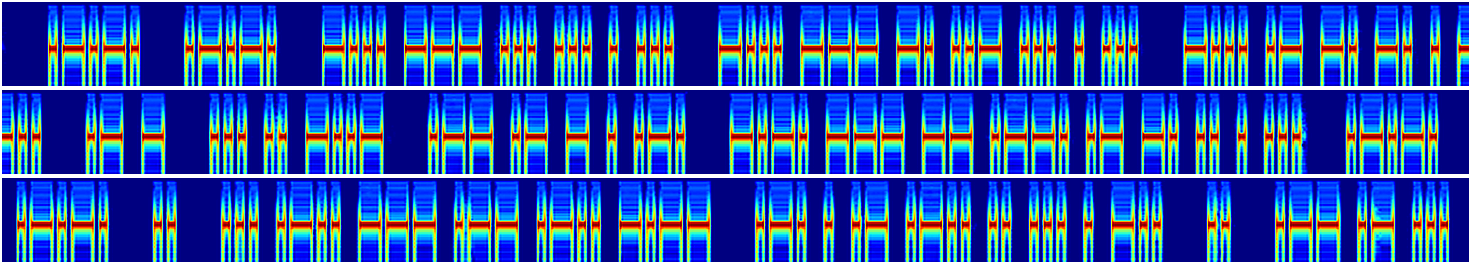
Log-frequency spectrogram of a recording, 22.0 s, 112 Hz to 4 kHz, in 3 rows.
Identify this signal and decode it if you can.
Morse code, heard as a keyed tone, about 36 wpm, 550 Hz. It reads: <AR> <AR> BOSSES BONUSES BANNED AT SIX WATER COMPANIES <AR> <AR> I SLOWLY REALISED I WAS
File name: podcast / News headlines-1x-35x35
